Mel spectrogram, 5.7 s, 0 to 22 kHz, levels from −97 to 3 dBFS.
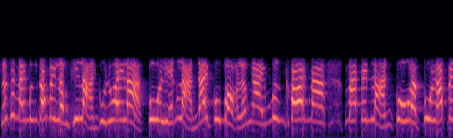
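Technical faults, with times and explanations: No technical faults detected.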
